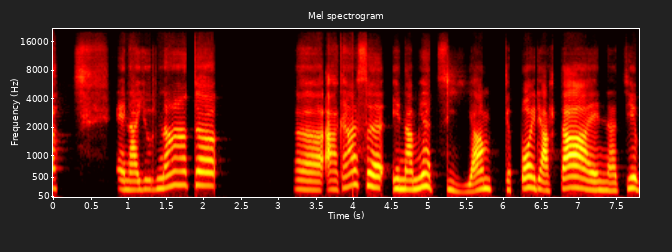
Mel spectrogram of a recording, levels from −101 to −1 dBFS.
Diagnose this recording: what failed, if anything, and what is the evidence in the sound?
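Pre-emphasis left on, from 0.0 to 3.99 s, at the de-emphasis stage of the transmission or playback chain. The speech is thin, bright and hissy on sibilants. The treble sits about 11 dB above the 1 kHz level at 10 kHz, a tilt that fits a J.17 emphasis curve. The boost applied before transmission was never undone, so the high band stays lifted. The balance returns to normal just before "'e 'na mia".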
